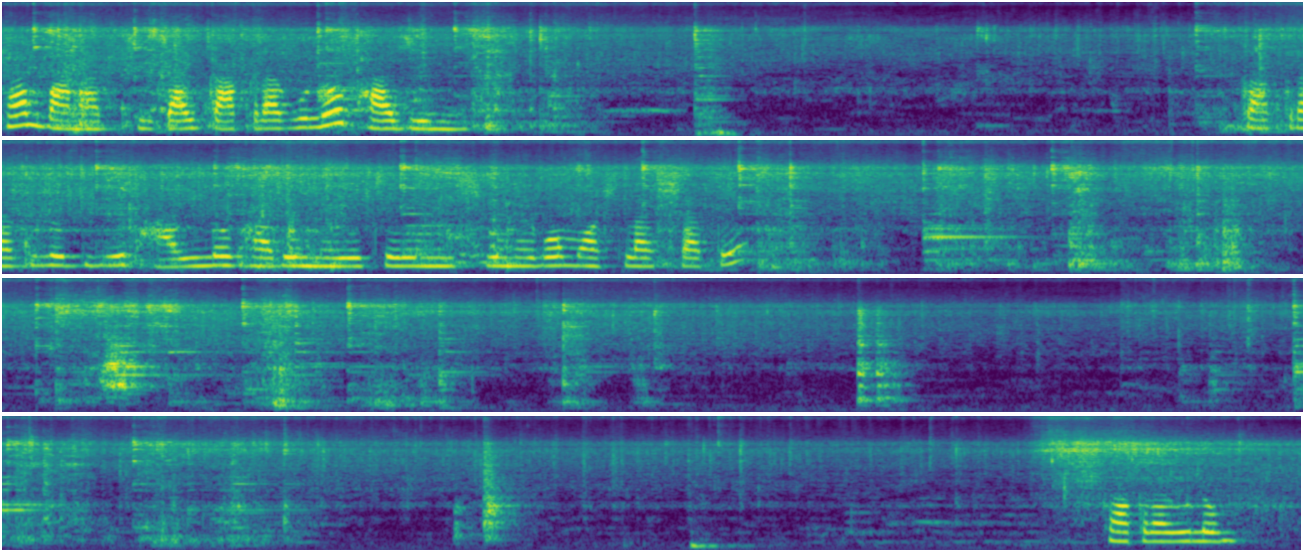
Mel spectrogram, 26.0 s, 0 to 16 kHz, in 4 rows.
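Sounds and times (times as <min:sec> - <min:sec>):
spatula scraping metal pan: 0:00.0 - 0:03.7, 0:05.8 - 0:16.4
food sizzling in oil: 0:00.0 - 0:26.0.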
